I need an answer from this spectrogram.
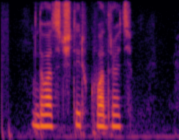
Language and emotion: Russian, neutral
